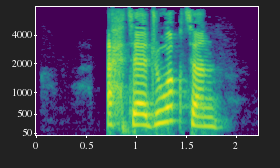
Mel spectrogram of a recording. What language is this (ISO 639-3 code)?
ara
